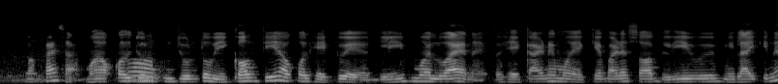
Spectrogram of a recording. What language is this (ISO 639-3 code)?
asm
